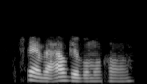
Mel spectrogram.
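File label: Police Southwest District Disp, radio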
